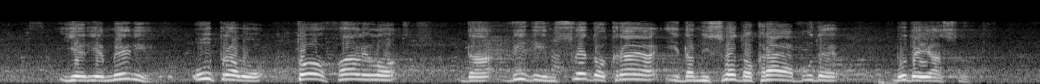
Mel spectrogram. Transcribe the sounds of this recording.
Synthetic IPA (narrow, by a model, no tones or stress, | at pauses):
je̞ɾje̞meni | upɾaʋo̞ | t̪oːfaːlilo̞ | d̪aʋid̪iːmsʋe̞d̪okɾaːjaʔid̪amisʋe̞d̪o̞kɾajabud̪ebud̪ejasno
